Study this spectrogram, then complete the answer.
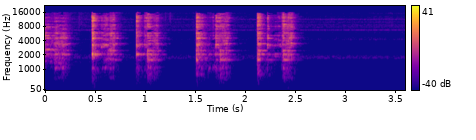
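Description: A spoon scrapes food off a plate into a pot in quick strokes.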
